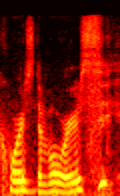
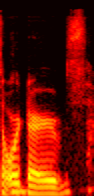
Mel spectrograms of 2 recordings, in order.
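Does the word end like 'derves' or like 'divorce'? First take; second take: divorce; derves. First: The word ends sounding like 'divorce'. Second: The word ends sounding like 'derves'.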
